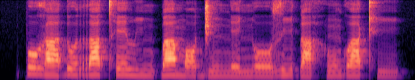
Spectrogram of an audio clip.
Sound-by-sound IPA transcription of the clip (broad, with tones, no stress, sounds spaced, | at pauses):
p o˦ ɣ a˨ ɗ ʊ˦ r a˦ tʰ e˦ β i˨ ŋ ɡ͡b a˦ m ɔ˨ d͡ʒ ĩ˨ ŋ e˨ ɲ oː˨ z i˦ ɗ a˨ h ũ˨˦ ɡʷ aː˦ kʰ i˨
